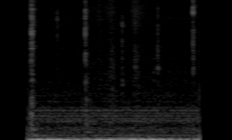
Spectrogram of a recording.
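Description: Faint, scattered clicks from a computer keyboard and mouse over a low room hum, starting from dead silence about a quarter second in.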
